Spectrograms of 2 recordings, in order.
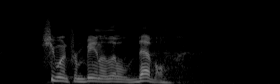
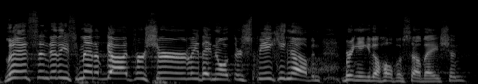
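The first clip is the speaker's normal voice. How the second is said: calling out; 7 semitones higher, 3 dB louder than usual. Acted. Slave girl crying out in crowd.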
